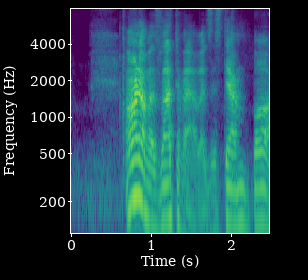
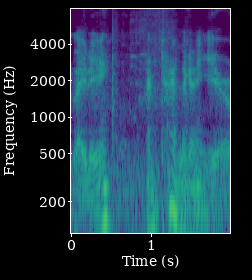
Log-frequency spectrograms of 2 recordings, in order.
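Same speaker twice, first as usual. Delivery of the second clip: normal talking voice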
